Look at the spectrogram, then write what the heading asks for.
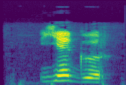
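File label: "егыр", Komi, female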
